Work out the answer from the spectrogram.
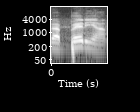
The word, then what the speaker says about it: Abedian: How do you say that? Thank you. Abedian. Yeah. Trying to get Abedian up on that linebacker.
